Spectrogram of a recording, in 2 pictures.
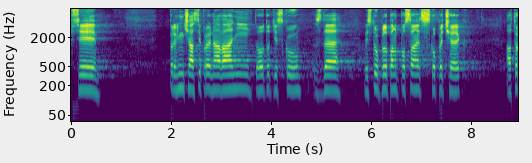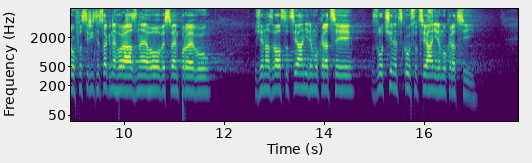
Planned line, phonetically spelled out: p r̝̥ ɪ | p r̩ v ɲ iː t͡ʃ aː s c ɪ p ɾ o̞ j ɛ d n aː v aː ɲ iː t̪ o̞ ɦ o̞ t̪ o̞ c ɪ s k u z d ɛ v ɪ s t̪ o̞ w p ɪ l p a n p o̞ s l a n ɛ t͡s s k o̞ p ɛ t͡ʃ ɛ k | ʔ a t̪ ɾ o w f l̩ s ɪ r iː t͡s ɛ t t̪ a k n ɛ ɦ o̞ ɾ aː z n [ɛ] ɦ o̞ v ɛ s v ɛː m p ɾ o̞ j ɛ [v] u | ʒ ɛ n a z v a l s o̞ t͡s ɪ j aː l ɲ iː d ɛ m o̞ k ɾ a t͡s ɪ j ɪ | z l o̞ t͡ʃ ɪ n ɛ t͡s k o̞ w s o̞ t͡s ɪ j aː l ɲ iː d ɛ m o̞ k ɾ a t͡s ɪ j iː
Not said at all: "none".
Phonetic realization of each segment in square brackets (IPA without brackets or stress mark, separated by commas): ɛː, v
